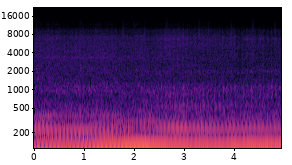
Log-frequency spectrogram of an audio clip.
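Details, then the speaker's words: Mk2 VW Jetta after new exhaust fitted, idling: raspy low puffing over a steady idle from exhaust escaping at the front pipe joint; much quieter than before, owner plans tighter clamps and more exhaust paste. "almost all of my sound is from there. So back up with the car, seal it better, but it's way better. Even the leak is better than the screaming madness from before, so I'm fine with it."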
